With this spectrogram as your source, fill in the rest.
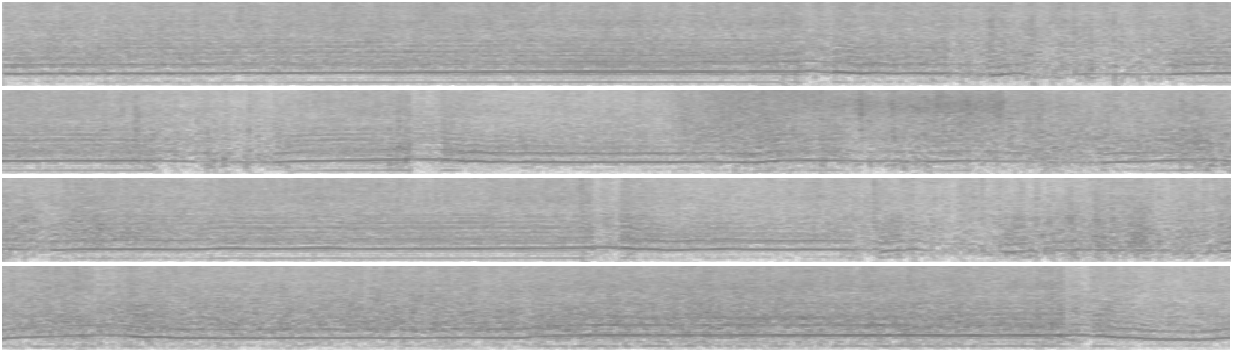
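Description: A racing engine whines loudly, rising and dropping in pitch as it shifts gears.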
